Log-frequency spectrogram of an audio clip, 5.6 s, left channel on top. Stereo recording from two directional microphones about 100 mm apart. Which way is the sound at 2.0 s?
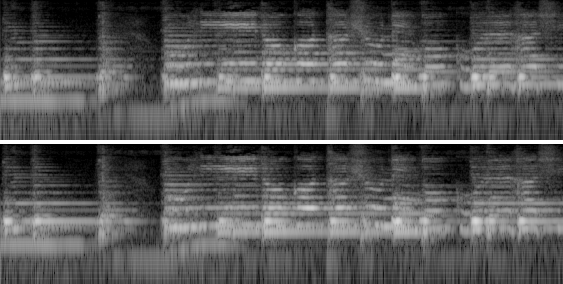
20° left (ahead or behind).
